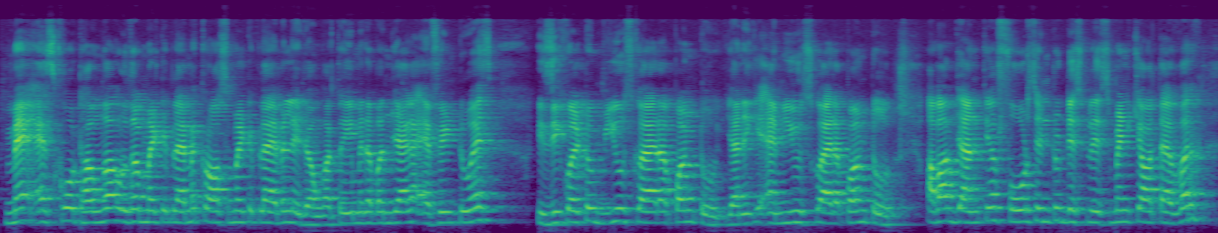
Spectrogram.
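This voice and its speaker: Echoey high-voiced male physics teacher. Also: steady tone, moderate pace, a bit bright. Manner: repeats each key answer twice, asks the students questions. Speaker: science teacher. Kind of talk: classroom physics lesson.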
